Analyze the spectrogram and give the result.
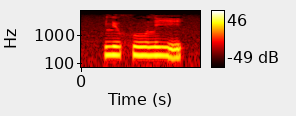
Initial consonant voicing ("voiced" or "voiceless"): voiced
